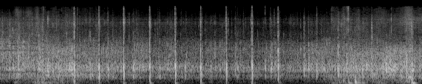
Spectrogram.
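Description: Audience applauding after a choir performance, with one pair of hands clapping close by at a steady four or so claps a second.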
